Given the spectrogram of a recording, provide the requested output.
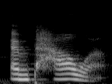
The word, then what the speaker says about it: empower: Notice that the first vowel sound is actually a short I sound. Even though it's spelled with an E, it's not E, it's I.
